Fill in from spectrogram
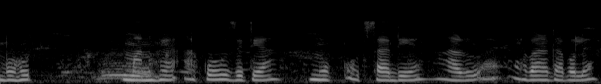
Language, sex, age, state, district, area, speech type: Assamese, female, 30-45, Assam, Lakhimpur, rural, spontaneous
